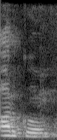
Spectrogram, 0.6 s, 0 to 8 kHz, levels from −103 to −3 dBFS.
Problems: constant background noise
